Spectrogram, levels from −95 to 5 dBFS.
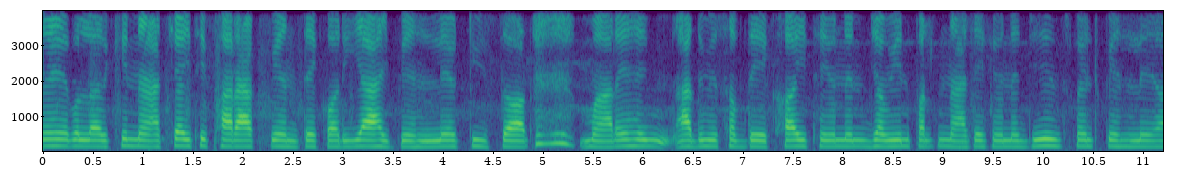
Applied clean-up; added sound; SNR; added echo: none; none; none; none.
